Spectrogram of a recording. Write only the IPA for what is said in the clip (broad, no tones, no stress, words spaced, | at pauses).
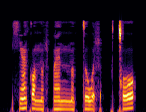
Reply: çæ̃kɔ nõɬpæ̃nːɔ̃ tːʊwʊɬ | ǀo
